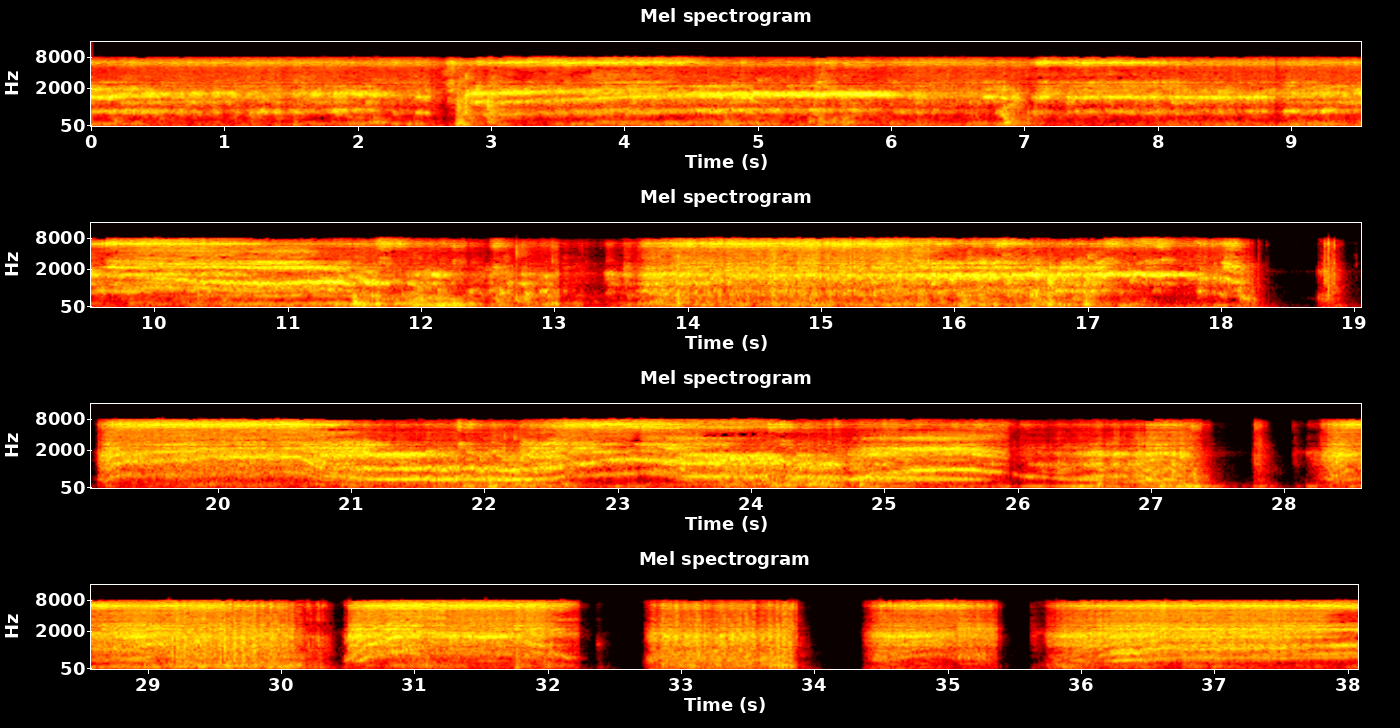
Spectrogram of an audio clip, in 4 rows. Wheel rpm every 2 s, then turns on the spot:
190, 170, 190, 190, 180, 170, 80, 160, 190, 80, 140, 120, 100, 50, 80, 110, 40, 30, 110.
32-34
